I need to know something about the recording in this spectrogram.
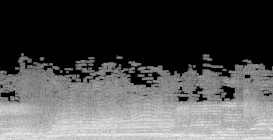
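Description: A woman singing a song live into a handheld microphone over amplified music, with some crowd noise.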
